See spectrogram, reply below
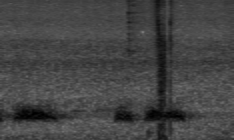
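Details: Spotted dove from Cà Mau, 'tú' type coo: one long mellow coo, then a short note and a second drawn-out coo, with a sharp click partway through the last phrase.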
